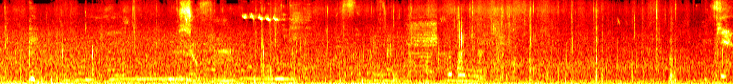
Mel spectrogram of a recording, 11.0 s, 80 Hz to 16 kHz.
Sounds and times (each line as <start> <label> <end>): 0.0 children walking in the schoolyard 10.9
